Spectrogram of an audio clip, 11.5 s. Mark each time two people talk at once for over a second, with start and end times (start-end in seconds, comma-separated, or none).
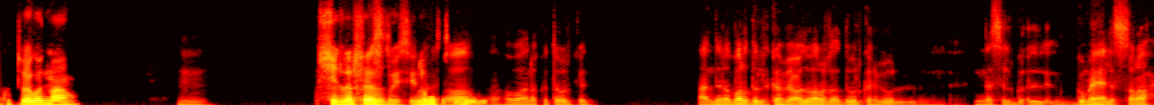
3.4-4.9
